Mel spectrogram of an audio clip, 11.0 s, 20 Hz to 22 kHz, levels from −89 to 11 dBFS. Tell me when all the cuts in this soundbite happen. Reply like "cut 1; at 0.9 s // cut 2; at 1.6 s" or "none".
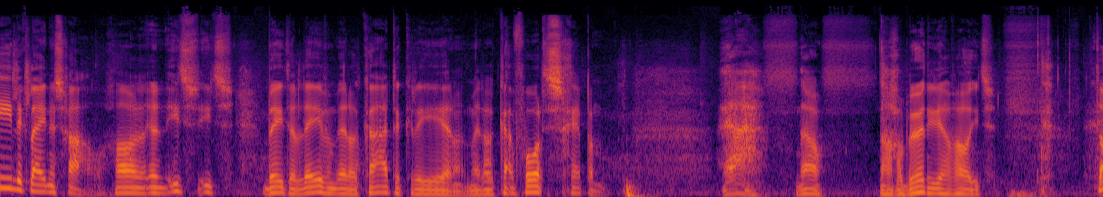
cut 1; at 1.4 s // cut 2; at 5.4 s // cut 3; at 9.3 s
